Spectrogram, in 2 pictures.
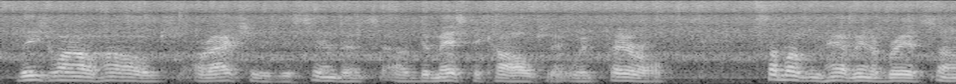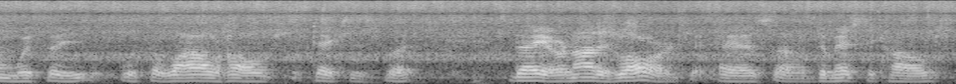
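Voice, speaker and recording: At a fairly slow pace, a man speaks with a medium pitch and fairly even intonation, with noticeable background noise and audible room echo. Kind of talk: casual vlog. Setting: home kitchen.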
